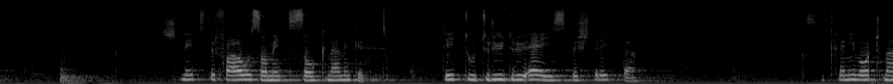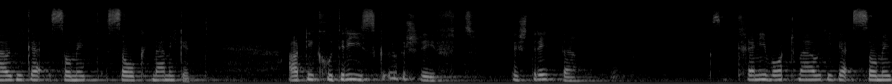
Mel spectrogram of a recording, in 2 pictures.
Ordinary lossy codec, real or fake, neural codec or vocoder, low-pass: MP3, 64 kbps; real; none; 14.4 kHz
